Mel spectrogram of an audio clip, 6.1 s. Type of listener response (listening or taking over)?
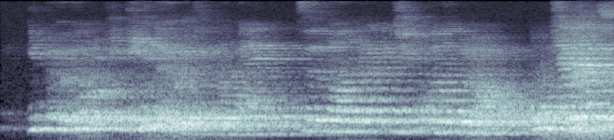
taking over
